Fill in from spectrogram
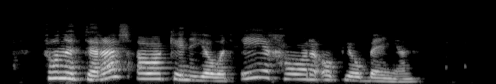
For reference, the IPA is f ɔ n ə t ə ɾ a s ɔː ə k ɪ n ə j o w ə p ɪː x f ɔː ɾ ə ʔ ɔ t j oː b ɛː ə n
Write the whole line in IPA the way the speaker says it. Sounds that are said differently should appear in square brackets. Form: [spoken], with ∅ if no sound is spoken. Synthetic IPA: f ɔ n ə t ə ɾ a s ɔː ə k ɪ n ə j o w ə [t] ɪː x [h] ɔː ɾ ə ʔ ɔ [p] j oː b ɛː ə n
